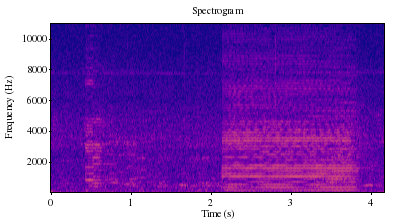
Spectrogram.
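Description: Car horn honking: a short toot about half a second in, then a long steady blast of nearly two seconds starting about two seconds in.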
